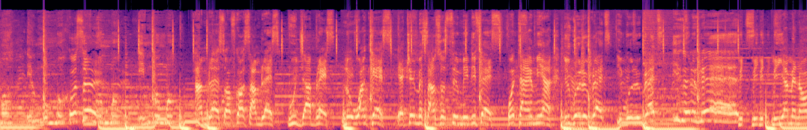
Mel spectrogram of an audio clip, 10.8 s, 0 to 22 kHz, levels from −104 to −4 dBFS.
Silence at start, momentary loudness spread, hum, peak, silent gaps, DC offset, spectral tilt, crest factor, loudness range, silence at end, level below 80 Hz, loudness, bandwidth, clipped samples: 0 s; 4 LU; none; 0 dBFS; none; under 0.1%; -5 dB/octave; 10 dB; 1 LU; 0 s; -16 dBFS; -11 LUFS; 16.5 kHz; 0.3%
